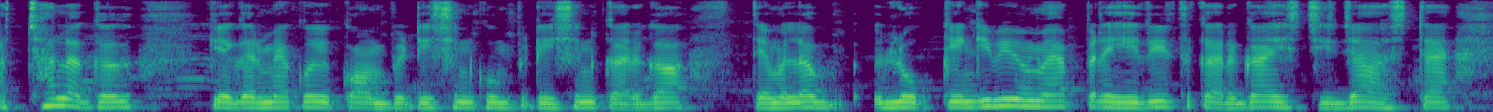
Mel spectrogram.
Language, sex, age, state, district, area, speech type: Dogri, male, 18-30, Jammu and Kashmir, Samba, rural, spontaneous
